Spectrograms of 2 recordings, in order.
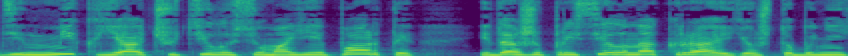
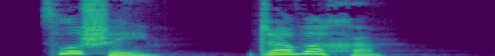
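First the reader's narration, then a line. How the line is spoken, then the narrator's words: Calm, slightly conciliatory. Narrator (Russian): спокойно, чуть-чуть примирительно произнесла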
